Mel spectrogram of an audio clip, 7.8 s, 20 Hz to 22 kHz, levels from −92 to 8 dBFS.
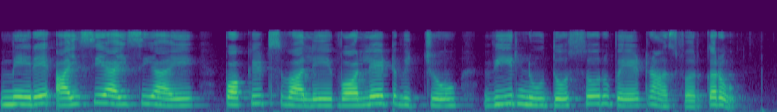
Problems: none marked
